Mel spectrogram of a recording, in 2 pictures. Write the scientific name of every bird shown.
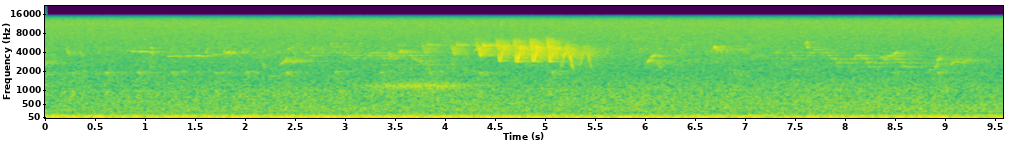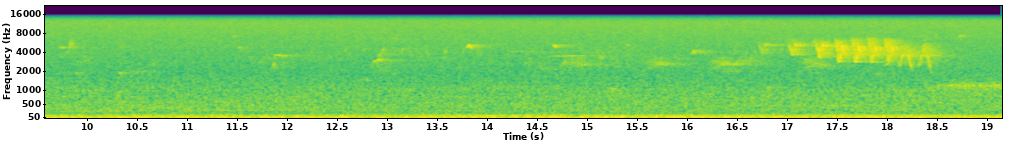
Dryocopus pileatus, Spinus tristis, Poecile atricapillus, Dumetella carolinensis, unidentified bird, Parkesia noveboracensis, Catharus fuscescens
